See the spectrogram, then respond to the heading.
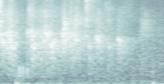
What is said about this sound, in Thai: ก็ขอเสียงปรบมือให้กับท่านอาจารย์ศาสตราจารย์พิเศษดร.ชันวิทย์เกษตรศิริครับ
